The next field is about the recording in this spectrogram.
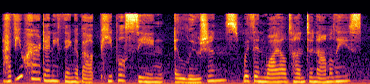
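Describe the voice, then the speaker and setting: A woman playing a composed, shrewd intelligence broker in a video game, measured and articulate. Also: medium pitch, animated, dark tone, close to an everyday voice. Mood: cool, businesslike. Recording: music under the voice.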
